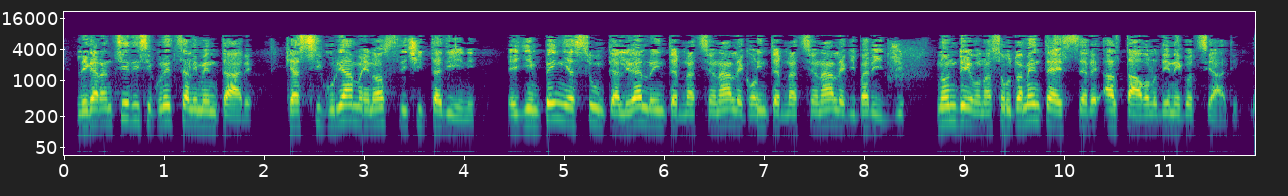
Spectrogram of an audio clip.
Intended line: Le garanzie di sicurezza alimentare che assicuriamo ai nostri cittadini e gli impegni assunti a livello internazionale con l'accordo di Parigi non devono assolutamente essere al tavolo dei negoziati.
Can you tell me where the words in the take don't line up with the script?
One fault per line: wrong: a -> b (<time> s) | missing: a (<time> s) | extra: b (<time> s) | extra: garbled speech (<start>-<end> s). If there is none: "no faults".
wrong: l'accordo -> internazionale (6.9 s)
